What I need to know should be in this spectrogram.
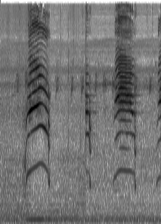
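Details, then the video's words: Young kitten calling for food: two loud, arched meows and a short chirp between them, high-pitched and harmonic-rich, with a faint low hum behind. "Anak kucing meong-meong, suara kucing minta makan"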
